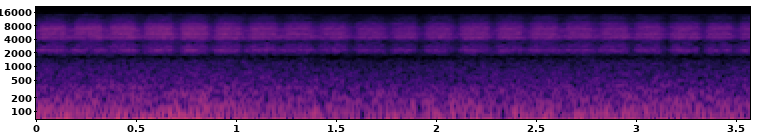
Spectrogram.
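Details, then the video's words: Cicadas calling in summer in Tuscany: a steady sizzling drone beating roughly three times a second, slightly louder at the start, with gusty wind rumble below. "Cicada or Cigarra - Sounds of summer in Tuscany"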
